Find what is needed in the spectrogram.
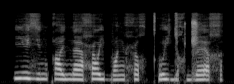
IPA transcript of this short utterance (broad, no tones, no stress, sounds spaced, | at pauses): j i zʲ u n q ɑ j n æ ħ ɔ j b ɑ ŋ ħ u χ kʼ u j ɟ ɔ χ ɖ͡ʐ ɛ χ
